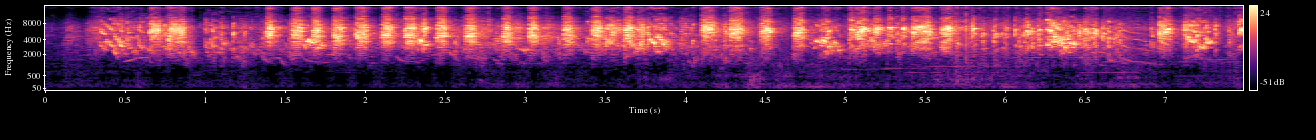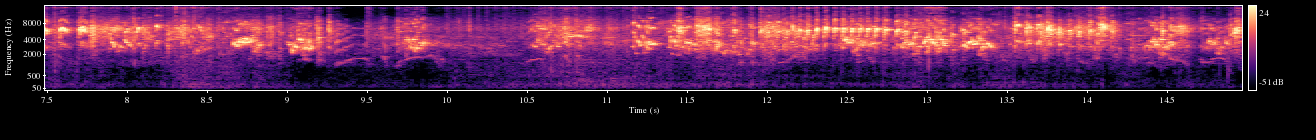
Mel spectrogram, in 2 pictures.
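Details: Budgerigar colony kept by a breeder, many birds chattering at once: a dense, continuous wash of high twittering warbles and chirps, with rapid clicking bursts between the second and eighth seconds and brief quieter gaps.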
